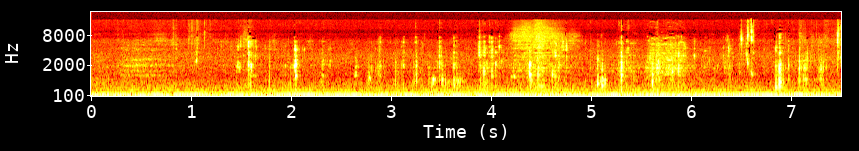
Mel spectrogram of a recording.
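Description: A person chewing a mouthful of soft banana pudding, faint, with small wet mouth clicks scattered throughout, over a low steady hum.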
